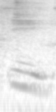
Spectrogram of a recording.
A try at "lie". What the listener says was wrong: e가 아니고요. 끝에 있는 e는 소리 나지 않고요. i는 I, E, O 중에서 I. 그래서 소리가 뭐다? 가 된 거예요.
